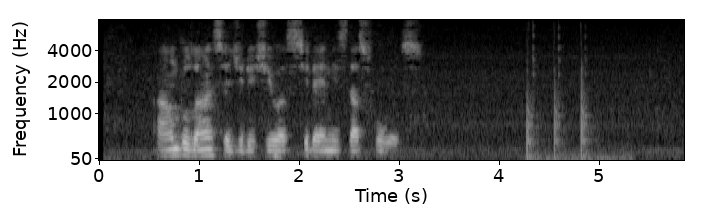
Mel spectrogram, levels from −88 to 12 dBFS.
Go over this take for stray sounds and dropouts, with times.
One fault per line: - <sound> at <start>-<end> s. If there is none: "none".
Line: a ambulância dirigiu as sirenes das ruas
- thud at 4.3-5.4 s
